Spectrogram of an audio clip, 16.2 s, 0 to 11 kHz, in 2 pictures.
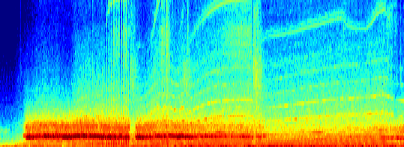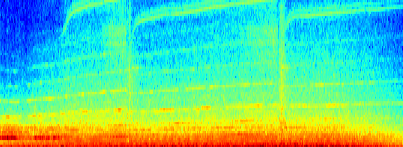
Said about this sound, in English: here's a GT3 race car. Emphasis on race car from Gran Turismo Sport.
